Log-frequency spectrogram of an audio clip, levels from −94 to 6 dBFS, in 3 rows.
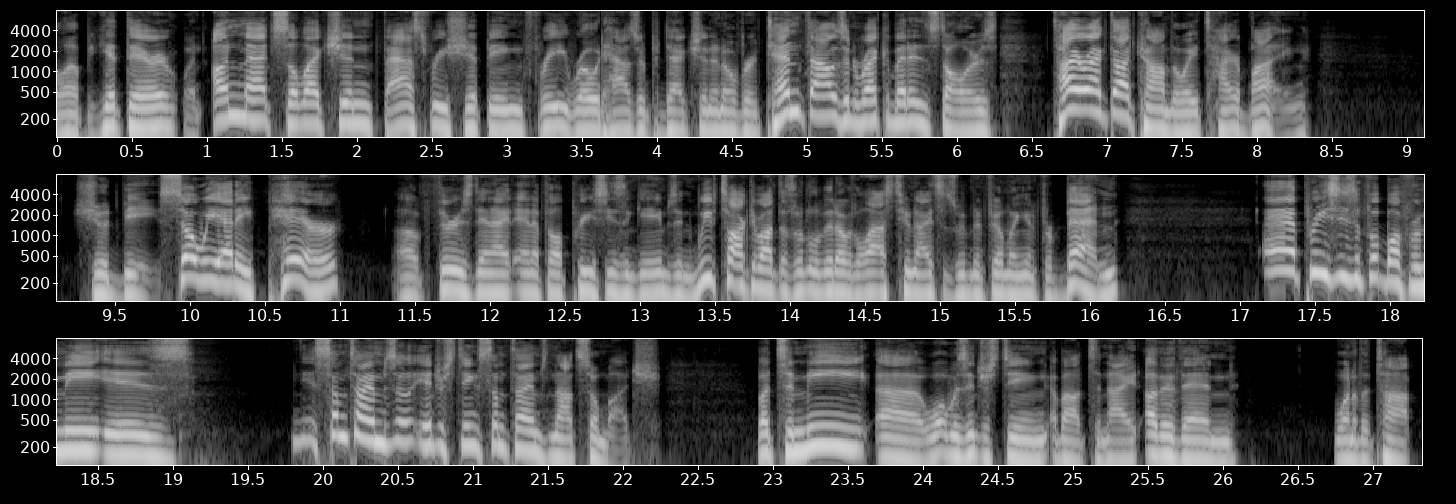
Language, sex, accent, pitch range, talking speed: English, male, American, 125-165 Hz, 185 wpm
